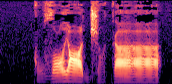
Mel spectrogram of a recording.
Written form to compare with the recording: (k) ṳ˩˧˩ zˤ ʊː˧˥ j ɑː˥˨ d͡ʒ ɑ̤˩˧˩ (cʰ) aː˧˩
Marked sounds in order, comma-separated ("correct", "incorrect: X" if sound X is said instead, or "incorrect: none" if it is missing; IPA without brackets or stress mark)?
correct, incorrect: k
